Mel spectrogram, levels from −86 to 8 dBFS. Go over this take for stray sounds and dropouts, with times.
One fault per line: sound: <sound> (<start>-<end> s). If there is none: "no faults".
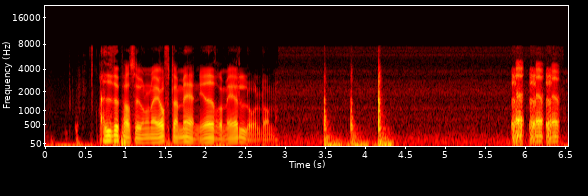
sound: thud (3.5-4.4 s)
sound: laugh (5.8-6.4 s)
